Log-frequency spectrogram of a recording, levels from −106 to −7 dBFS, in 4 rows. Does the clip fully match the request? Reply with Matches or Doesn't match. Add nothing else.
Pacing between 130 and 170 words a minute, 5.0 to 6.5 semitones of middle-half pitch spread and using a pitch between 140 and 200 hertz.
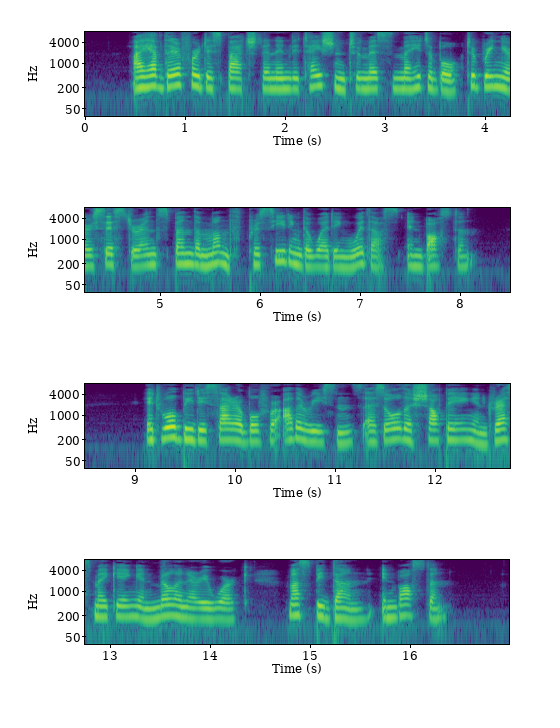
Doesn't match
